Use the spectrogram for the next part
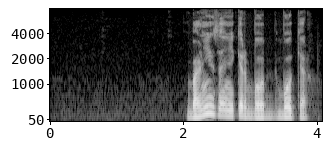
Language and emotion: Russian, neutral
